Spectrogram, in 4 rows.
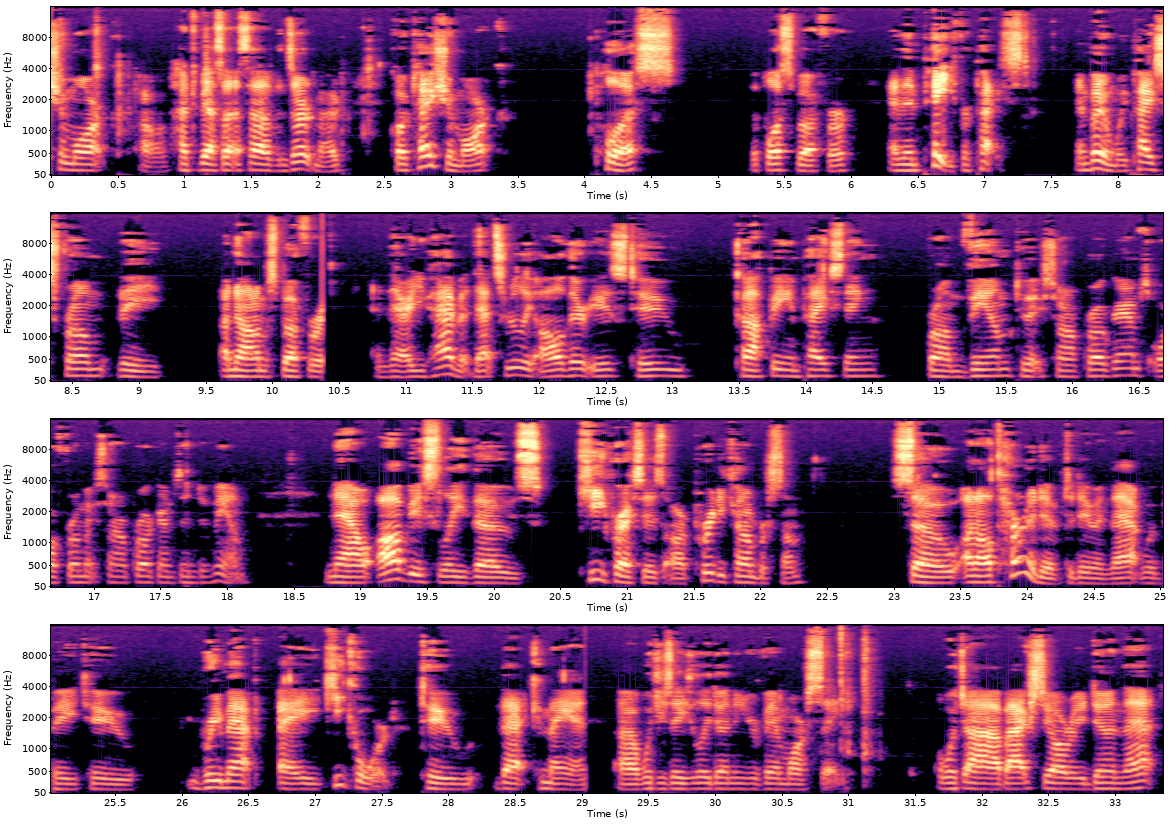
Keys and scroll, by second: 1.0 Escape, 2.0 typing, 6.5 p, 30.4-31.2 typing.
